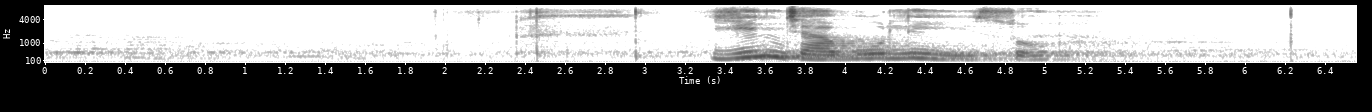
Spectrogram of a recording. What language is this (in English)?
Swati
